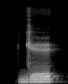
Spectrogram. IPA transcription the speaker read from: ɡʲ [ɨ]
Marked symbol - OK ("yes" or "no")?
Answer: no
